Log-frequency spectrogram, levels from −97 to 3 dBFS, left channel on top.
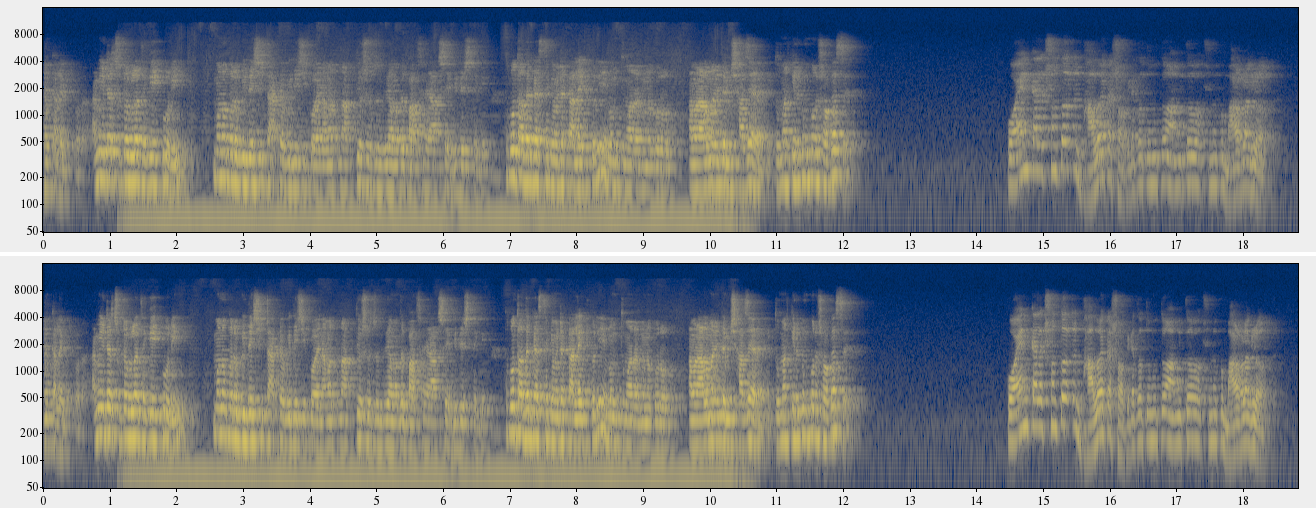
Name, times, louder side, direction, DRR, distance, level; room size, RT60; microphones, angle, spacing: voice 1, 0.0-2.1 2.5-6.5 6.9-9.4 9.7-12.1, right 1 dB, 40° right, 3 dB, 1.3 m, -20 dB
sound 1, 1.1-10.6, equal, 65° left, 1.3 m, -37 dB
voice 2, 14.5-18.3, right 4 dB, 65° right, 5 dB, 0.5 m, -24 dB
8.0 x 5.2 x 4.5 m, 0.73 s
head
